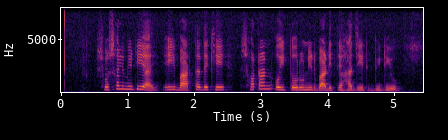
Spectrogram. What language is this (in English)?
Bangla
